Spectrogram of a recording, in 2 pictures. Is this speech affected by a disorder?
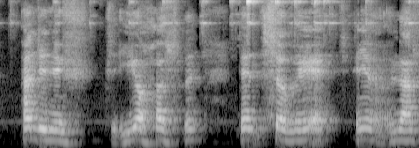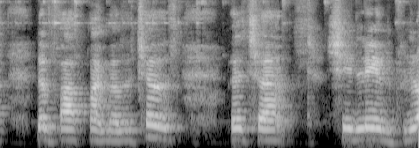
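Yes: facial palsy; can barely hear own speech.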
